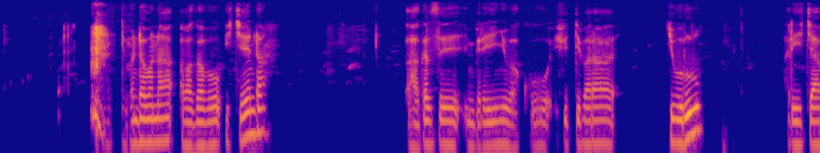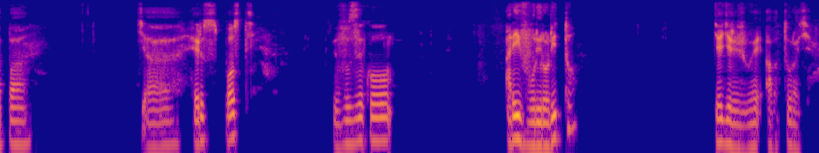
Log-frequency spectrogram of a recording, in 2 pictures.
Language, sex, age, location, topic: Kinyarwanda, male, 18-24, Nyagatare, health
